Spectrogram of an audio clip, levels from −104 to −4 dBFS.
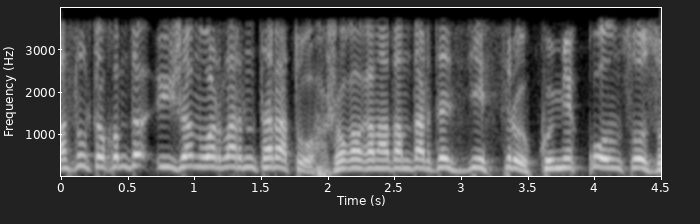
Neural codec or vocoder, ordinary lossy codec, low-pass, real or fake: none; none; 3.6 kHz; real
